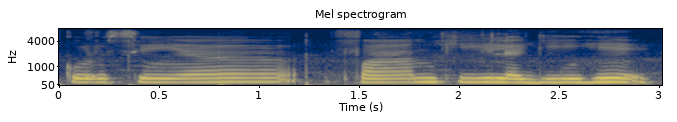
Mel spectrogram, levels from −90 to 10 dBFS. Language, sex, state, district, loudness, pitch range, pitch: Hindi, female, Madhya Pradesh, Bhopal, -13 LUFS, 190-205 Hz, 200 Hz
